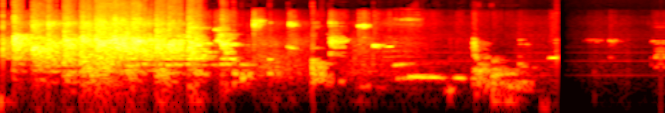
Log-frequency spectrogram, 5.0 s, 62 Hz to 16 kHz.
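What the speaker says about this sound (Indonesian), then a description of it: "tepuk tangan untuk kelompok 2" Classroom of schoolchildren clapping for group 2 after their presentation, a dense burst of claps for about two seconds that thins into scattered claps and chatter before fading out.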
